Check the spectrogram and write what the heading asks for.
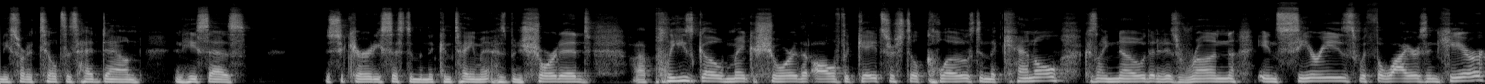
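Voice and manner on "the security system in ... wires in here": plain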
